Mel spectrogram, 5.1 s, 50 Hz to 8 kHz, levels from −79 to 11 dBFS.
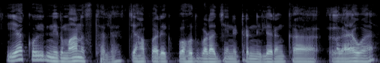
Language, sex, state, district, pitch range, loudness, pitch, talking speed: Hindi, male, Uttar Pradesh, Jalaun, 100-110 Hz, -24 LUFS, 100 Hz, 190 wpm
